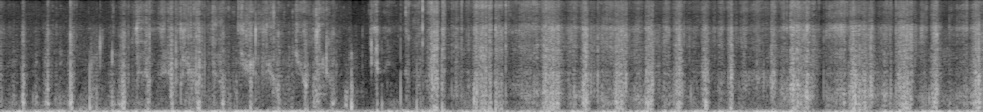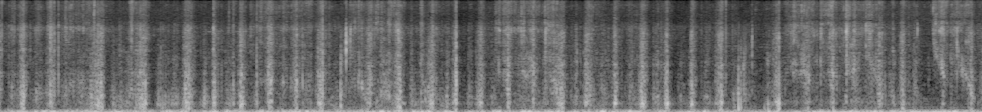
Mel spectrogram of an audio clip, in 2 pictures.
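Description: Close-miked crunching and chewing of crispy tartary-buckwheat snack strips: a dense, continuous run of crackly crunches and snaps.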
